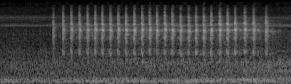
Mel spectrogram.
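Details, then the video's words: Bull-headed shrike holding a praying mantis in its bill, looking around and calling boastfully, gives a rapid, harsh chatter of about twenty sharp, high notes, about ten per second, over two seconds in quiet surroundings. "自慢気に鳴くモズ～３種類の鳴き声～Bull-headed shrike"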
